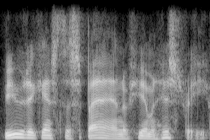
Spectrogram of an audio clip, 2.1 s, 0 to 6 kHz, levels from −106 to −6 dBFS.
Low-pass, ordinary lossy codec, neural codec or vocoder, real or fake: 5.4 kHz; Opus, 64 kbps; none; real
